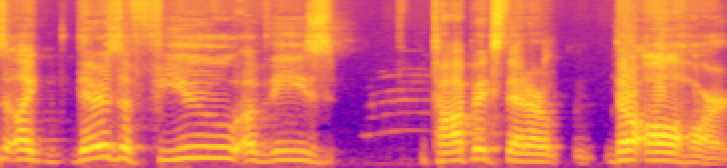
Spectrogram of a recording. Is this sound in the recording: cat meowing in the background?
yes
